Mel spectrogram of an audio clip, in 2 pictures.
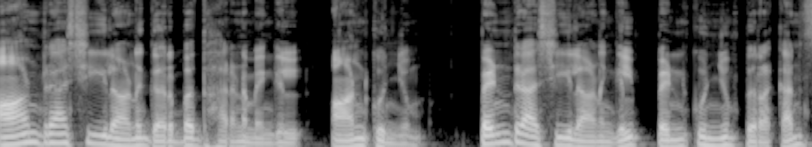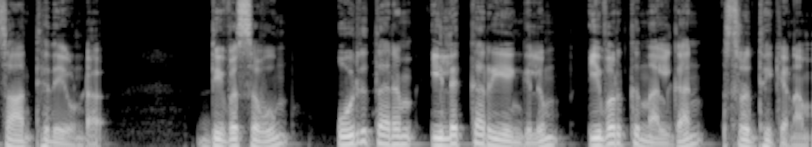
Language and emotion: Malayalam, neutral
